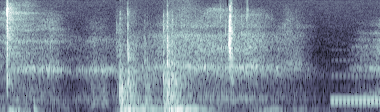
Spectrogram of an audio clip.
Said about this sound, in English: We call, they don't pick up, and then we wait and see if they call us back.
